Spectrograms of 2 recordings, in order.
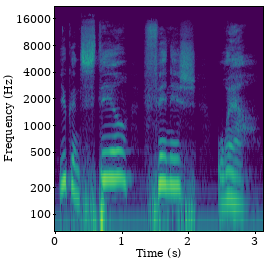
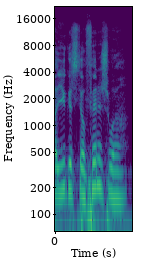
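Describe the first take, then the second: First: Drawn-out reassuring emphasis on still; slow emphatic. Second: Said in the usual way. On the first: Shown as a demonstration. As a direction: still stressed, slow and deliberate.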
